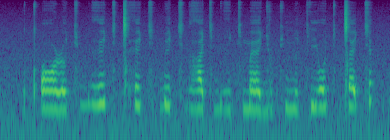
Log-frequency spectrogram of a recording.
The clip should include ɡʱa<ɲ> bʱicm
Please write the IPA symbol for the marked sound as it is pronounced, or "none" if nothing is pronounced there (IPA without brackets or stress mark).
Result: c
